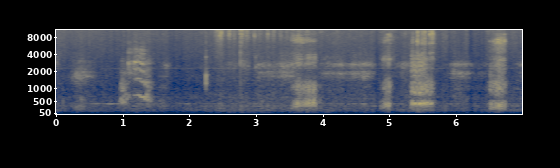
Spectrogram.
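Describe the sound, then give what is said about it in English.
A wet female cat named Anna vocalizes repeatedly and loudly, letting out a series of short, strained meows and yowls at irregular intervals, with quiet pauses between calls and no talking. “Oh, there's my cat. What's wrong, cat?”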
